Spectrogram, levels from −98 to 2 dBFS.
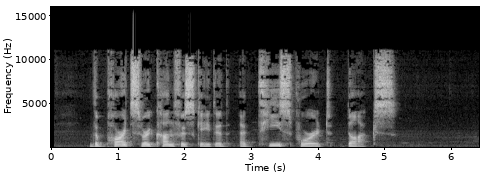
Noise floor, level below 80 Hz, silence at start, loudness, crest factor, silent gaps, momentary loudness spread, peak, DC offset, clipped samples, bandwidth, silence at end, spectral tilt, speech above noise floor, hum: -62 dBFS; -56 dBFS; 0.6 s; -16 LUFS; 20 dB; none; 13 LU; 0 dBFS; under 0.1%; under 0.1%; 12.5 kHz; 1.25 s; -2.5 dB/octave; 44 dB; none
